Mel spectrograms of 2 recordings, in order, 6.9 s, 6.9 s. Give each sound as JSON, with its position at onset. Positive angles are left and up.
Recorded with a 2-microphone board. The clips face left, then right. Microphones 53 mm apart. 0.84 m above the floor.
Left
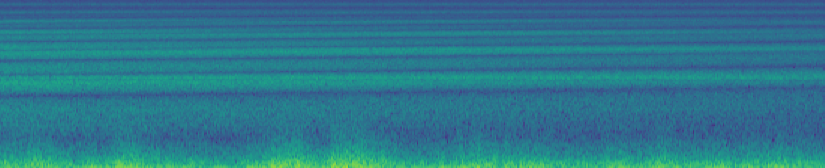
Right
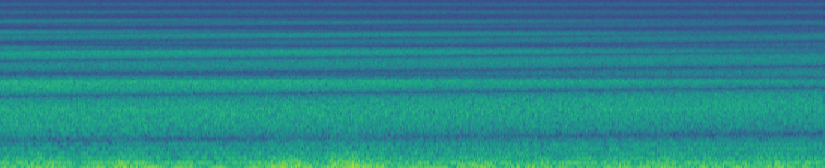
{"t": 0.0, "sound": "a drone", "side_deg": -45}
